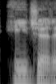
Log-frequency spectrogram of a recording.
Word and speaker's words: eejit: My view is that, yes, while we have Amadáns and, and so forth, and many other words for fools, eejit is specifically a formation of idiot phoneticized the way we pronounce it here, with that, that soft G, that kind of the eejit.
